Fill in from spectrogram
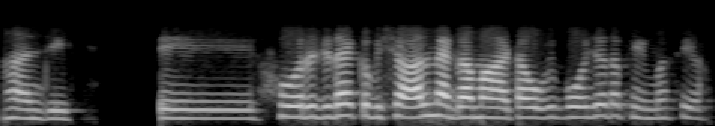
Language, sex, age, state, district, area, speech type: Punjabi, female, 18-30, Punjab, Hoshiarpur, rural, conversation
